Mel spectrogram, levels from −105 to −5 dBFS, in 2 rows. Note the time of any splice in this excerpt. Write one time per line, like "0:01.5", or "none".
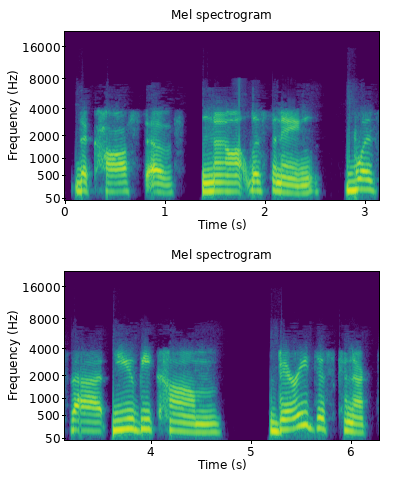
0:01.2
0:02.6
0:03.5

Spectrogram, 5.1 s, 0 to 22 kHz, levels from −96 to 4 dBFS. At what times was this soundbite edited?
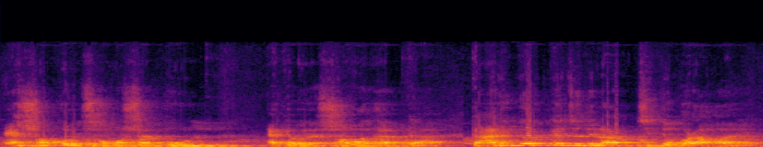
0:03.0

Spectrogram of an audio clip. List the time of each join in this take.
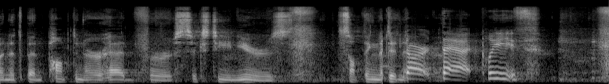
none

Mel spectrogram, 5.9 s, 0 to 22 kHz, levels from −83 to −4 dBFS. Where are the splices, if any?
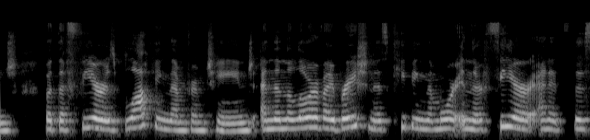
none

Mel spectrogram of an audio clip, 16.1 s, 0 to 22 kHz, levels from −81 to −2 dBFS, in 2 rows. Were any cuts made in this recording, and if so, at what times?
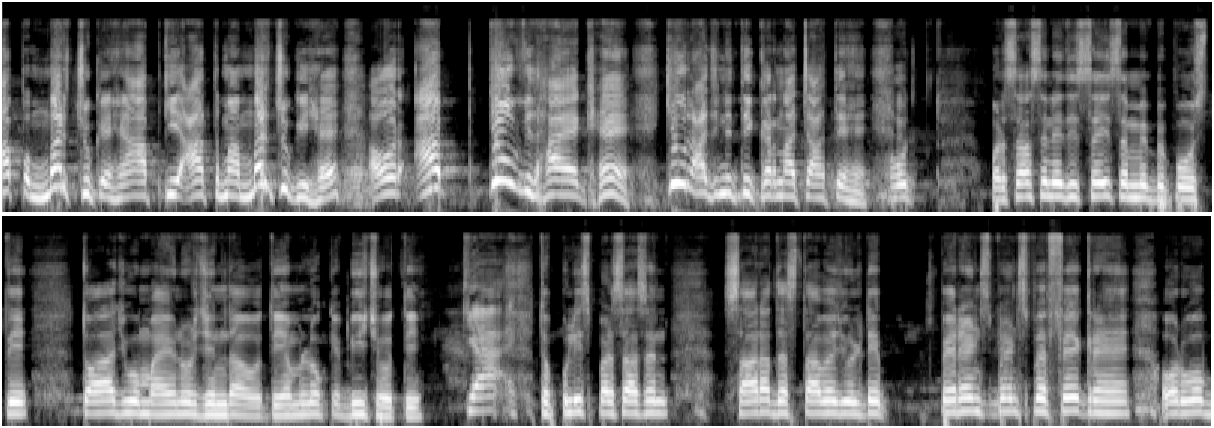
0:06.0
0:11.5
0:14.8

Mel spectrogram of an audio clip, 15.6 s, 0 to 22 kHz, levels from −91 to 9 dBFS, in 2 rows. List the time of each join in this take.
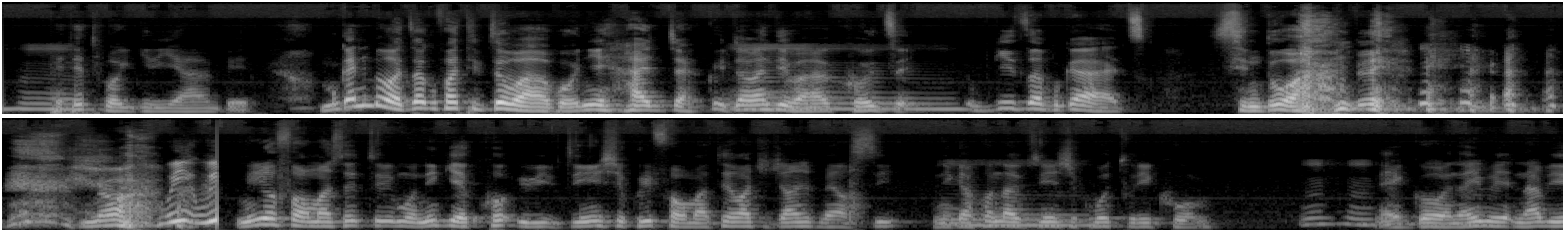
0:08.9

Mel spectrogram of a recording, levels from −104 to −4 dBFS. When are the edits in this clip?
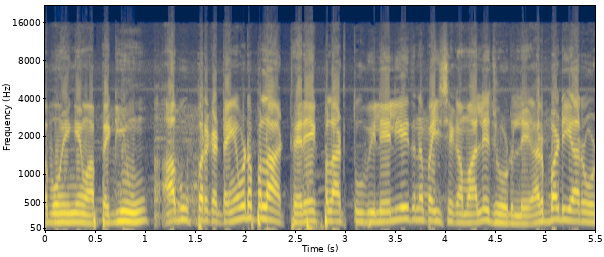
0:01.1
0:02.4

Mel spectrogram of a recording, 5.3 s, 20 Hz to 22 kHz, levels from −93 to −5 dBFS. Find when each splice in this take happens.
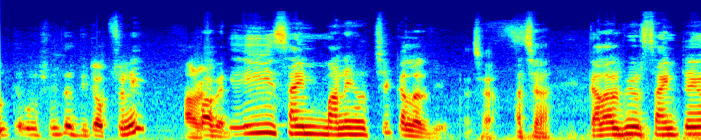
0:01.9

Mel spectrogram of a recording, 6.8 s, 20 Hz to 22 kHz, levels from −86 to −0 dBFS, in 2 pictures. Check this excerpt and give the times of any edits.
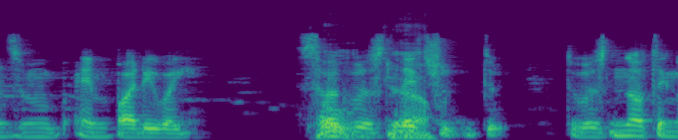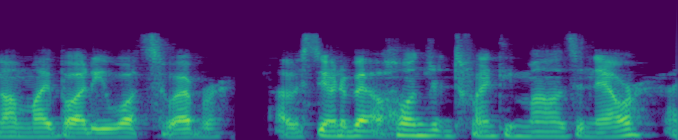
0:04.6

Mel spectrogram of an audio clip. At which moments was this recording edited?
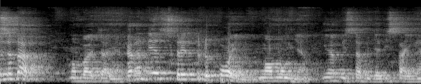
0:03.2

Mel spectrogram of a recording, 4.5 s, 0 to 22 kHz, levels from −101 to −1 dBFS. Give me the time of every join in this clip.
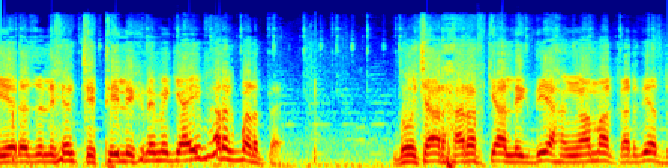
none

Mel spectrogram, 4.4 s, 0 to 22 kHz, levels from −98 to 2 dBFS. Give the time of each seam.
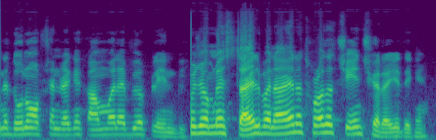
0:01.8

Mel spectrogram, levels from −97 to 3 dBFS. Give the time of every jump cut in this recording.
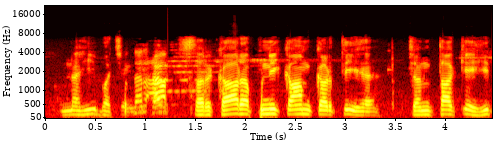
0:01.3

